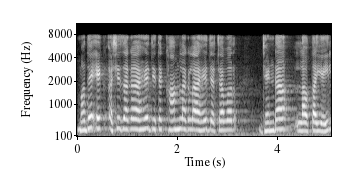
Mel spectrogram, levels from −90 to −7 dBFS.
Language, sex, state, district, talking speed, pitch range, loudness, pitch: Marathi, female, Maharashtra, Aurangabad, 155 wpm, 255-290 Hz, -15 LUFS, 275 Hz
